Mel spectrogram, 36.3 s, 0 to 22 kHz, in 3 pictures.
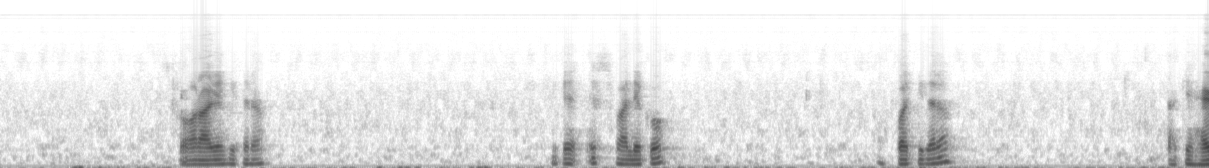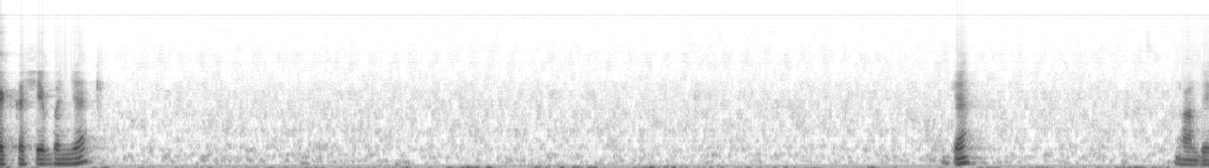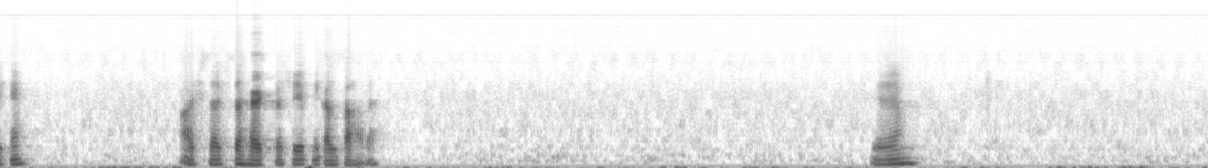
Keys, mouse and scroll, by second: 0.0 shift+right click, 0.3-1.5 middle drag, 1.5 g, 4.6-5.6 middle drag, 5.6 right click, 6.2 shift+right click, 6.5-7.7 middle drag, 7.7 g, 9.6 middle click, 10.5 right click, 11.1 shift+right click, 11.5-12.8 middle drag, 12.8 g, 15.5-16.6 middle drag, 16.6 right click, 17.3 shift+right click, 17.7 scroll down 1, 17.7-18.8 middle drag, 18.8 g, 21.2-24.2 middle drag, 25.3-27.3 middle drag, 27.3 right click, 28.0-29.6 middle drag, 29.6 shift+right click, 31.0 shift+right click, 32.0-33.9 middle drag, 33.9 g.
